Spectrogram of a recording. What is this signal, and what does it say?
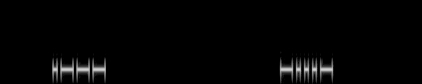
Morse code, heard as a keyed tone, about 30 wpm, spaced as for 5 wpm, 700 Hz. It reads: J<BT>
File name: Lesson 36d - BT - Two Characters 30wpm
